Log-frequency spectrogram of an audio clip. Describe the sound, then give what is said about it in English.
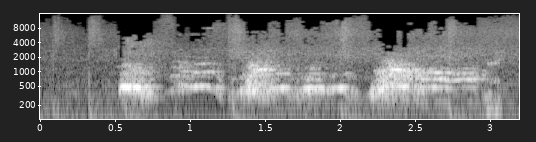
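A neighbor's dog barks a few times in short, whining, yip-like bursts. The barks are fairly loud and come alone, with no talk. “they want to talk to the neighbor's dog”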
